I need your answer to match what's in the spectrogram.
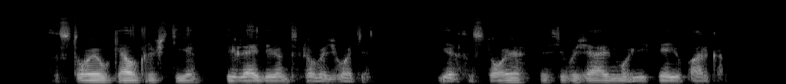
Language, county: Lithuanian, Kaunas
